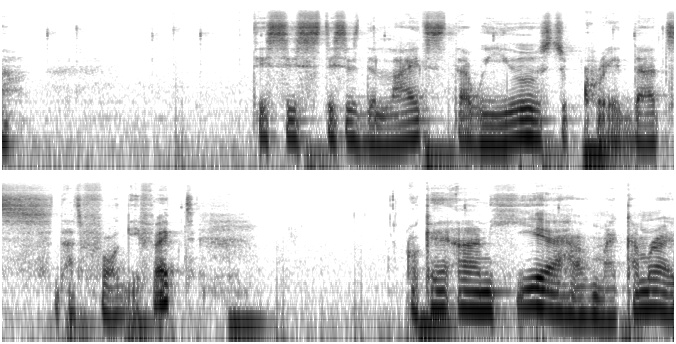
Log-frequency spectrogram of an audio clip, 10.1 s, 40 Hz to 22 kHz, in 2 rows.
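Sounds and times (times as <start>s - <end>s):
computer mouse and key clicks: 0.3s - 2.0s.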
